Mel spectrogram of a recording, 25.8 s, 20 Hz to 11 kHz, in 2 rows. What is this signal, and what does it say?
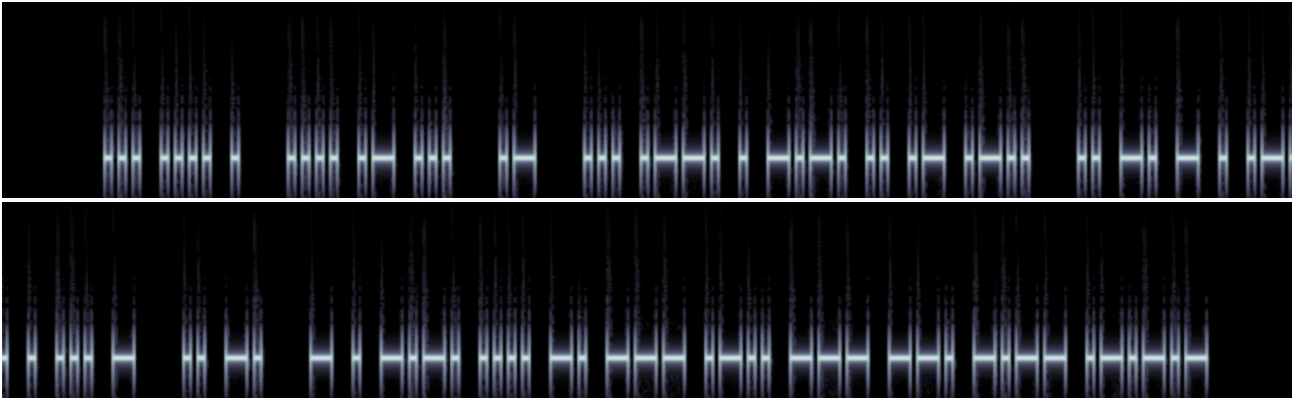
Morse code, heard as a keyed tone, about 17 wpm, 700 Hz. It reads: SHE HAS A SPECIAL INTEREST IN TECHNOLOGY.
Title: Sentences from Top 1000 Words - Review Part 5 - 17wpm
